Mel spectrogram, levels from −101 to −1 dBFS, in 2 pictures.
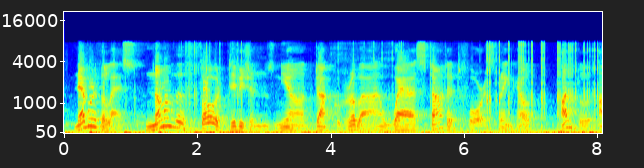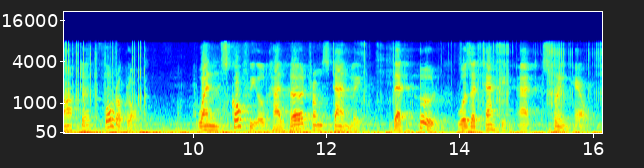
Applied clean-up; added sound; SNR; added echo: none; Domestic sounds, home sounds; 2 dB; reverberation time 1.1 s.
